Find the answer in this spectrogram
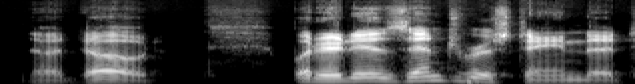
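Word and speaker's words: דוד: And when his father, Yahweh, spoke of him in the 89th Mizmor, it's all written Daleth, Wah, Daleth, which is pronounced Dode.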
